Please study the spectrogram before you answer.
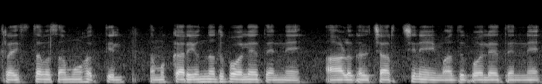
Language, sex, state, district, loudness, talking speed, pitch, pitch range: Malayalam, male, Kerala, Kozhikode, -16 LUFS, 75 wpm, 110 Hz, 105-115 Hz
